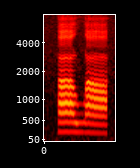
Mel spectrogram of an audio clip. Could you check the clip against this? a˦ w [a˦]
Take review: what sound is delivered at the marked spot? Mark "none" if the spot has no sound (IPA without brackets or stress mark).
a˦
